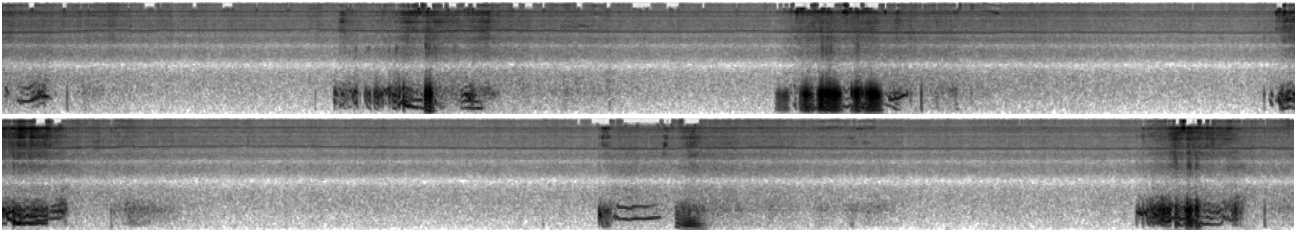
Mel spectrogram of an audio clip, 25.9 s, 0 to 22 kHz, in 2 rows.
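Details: Senior Chihuahua, about 13 years old (exact age unknown, adopted), snoring in sleep with rhythmic rattling breaths about every five seconds, roughly 12 a minute.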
